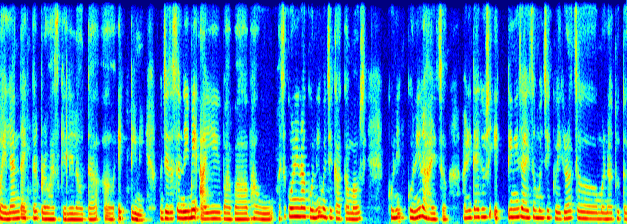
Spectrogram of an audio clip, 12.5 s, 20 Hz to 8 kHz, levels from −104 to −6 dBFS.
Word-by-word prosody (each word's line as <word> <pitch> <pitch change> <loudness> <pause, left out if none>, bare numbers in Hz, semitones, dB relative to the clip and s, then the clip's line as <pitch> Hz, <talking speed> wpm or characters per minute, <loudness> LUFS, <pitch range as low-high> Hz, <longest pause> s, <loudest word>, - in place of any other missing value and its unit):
पहिल्यांदा 225 +1 +2
एकतर 245 0 -2
प्रवास 205 -2 +3
केलेला 200 -1 +1
होता 200 +1 -2 0.2
अ, - - -5 0.3
एकटीने 235 -5 0
म्हणजे 220 +5 -3
जसं 230 +2 +4
नेहमी 245 +3 +6
आई, 225 +1 +1
बाबा, 210 -1 -1 0.2
भाऊ, 210 -3 -1 0.2
असं 230 +6 +1
कोणी 300 0 +4
ना 300 0 +4
कोणी 265 +1 +2
म्हणजे 275 -4 0
काका 220 -2 -5
माऊशी 210 +2 -2 0.5
कोणी, 255 0 +2 0.2
कोणी 255 +1 +3
राहायचं 210 -8 +1 0.4
आणि 250 +1 0
त्या 280 -1 +1
दिवशी 280 0 -1
एकटीने 270 +4 -1
जायचं 270 -2 +2
म्हणजे 255 0 +1
एक 255 -1 -8
वेगळंच 235 +3 -1
अ, 225 -2 -1
मनात 215 +1 -4
होतं 225 -2 -6
230 Hz, 165 wpm, -19 LUFS, 210-255 Hz, 0.5 s, नेहमी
